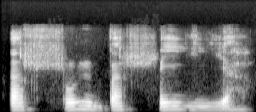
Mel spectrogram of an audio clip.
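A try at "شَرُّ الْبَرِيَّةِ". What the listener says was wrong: Charrul bariya. Faut que tu donnes plus d'énergie là quand tu fais le bari. Tu vois, le ya. Bariya. Et une remarque aussi, c'était juste les shadda. Bon, on va dire les shadda, quand tu les. C'est plus.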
